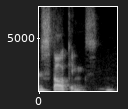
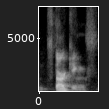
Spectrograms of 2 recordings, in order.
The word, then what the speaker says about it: Starkings: Yeah, Dean White uh was the colorist and the letter was Richard Stalkings. Starkings, sorry.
